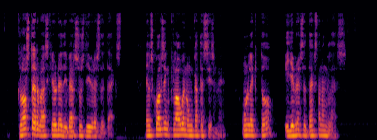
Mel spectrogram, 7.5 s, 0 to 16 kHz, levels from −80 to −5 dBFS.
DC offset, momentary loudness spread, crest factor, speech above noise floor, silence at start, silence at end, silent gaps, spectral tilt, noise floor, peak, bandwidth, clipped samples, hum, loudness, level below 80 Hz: under 0.1%; 19 LU; 20 dB; 45 dB; 0.35 s; 0.65 s; none; -5.5 dB/octave; -72 dBFS; -8 dBFS; 11.5 kHz; under 0.1%; none; -27 LUFS; -64 dBFS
